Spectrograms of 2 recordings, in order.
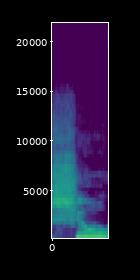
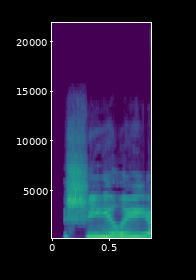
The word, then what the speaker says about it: Schuele: uh Michael Gentry and Christopher Kitty is it Shu or shoule how do you pronounce it it's she Sheely okay I was completely off my bad um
